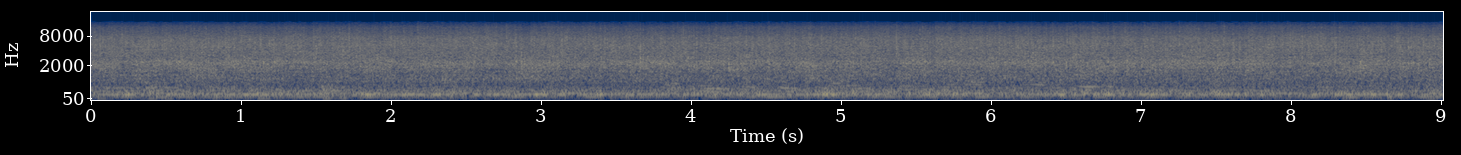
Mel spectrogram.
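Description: A mixer motor hums steadily with a loud rushing roar, echoing inside a metal tank.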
